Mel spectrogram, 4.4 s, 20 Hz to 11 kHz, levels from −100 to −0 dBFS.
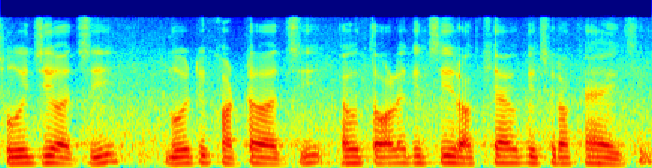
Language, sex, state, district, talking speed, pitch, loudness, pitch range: Odia, male, Odisha, Malkangiri, 165 wpm, 130 Hz, -13 LUFS, 125-135 Hz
